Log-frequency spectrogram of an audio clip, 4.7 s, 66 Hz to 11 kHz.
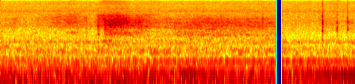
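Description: The 6.4-litre Hemi V8 of a 2017 Jeep Grand Cherokee SRT idling, heard from inside the cabin as a low, steady hum.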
